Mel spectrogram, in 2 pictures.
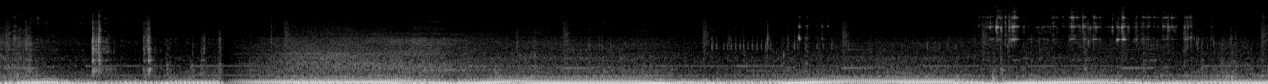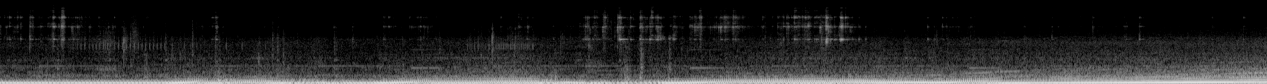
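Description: A lowered car on new tyres driven along a road: a loud, close cabin rumble of engine and road noise that rises and falls through repeated gear changes, with light rattles and jingles over it.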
